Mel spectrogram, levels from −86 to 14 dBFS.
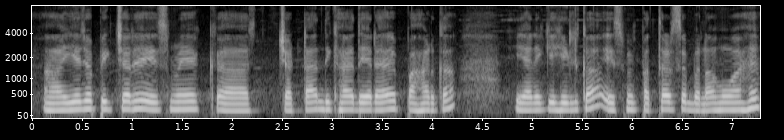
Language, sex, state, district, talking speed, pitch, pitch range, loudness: Hindi, male, Bihar, Sitamarhi, 190 wpm, 150 Hz, 145-165 Hz, -14 LUFS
